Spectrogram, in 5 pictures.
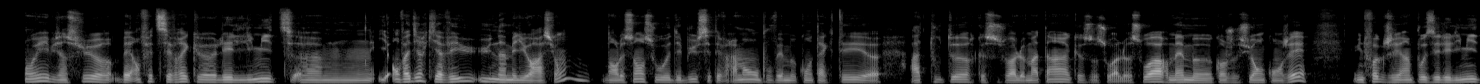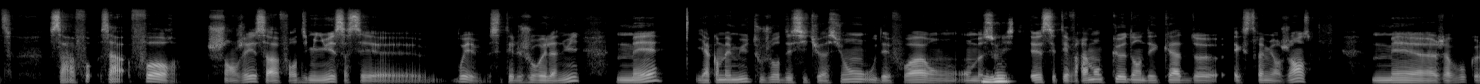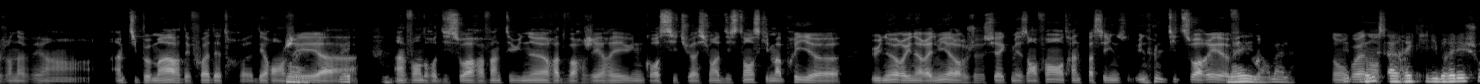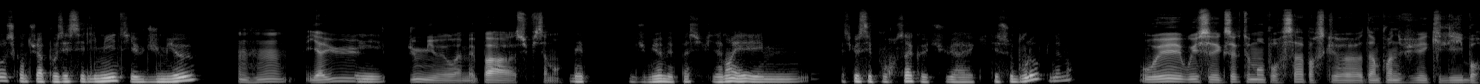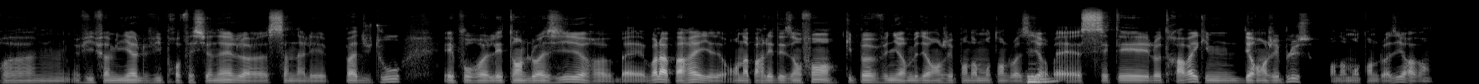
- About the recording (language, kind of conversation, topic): French, podcast, Comment trouves-tu l’équilibre entre le travail et les loisirs ?
- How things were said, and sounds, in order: drawn out: "hem"; drawn out: "c'est"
